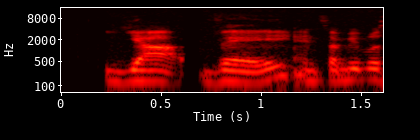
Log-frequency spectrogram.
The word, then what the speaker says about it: Yahweh: So the Vav is also pronounced as a Wah. So some people say Yahweh and some people say Yahweh.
